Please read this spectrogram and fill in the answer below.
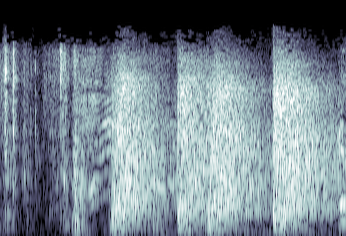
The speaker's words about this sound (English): You were trying to kill me, so you shot too high.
